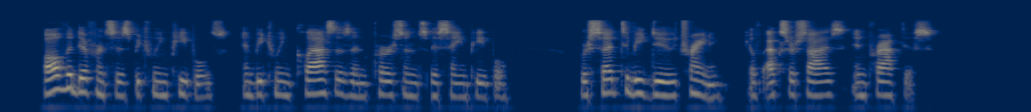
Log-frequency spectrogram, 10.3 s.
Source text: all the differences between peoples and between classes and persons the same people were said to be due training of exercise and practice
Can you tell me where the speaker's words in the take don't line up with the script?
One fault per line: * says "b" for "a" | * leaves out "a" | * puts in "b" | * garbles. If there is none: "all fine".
all fine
